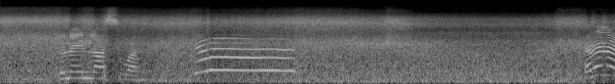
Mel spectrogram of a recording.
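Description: A waterfall rushes and splashes.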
